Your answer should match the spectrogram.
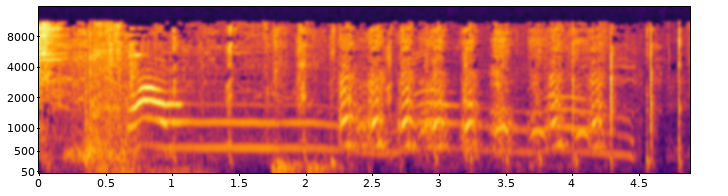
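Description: A cat lets out one long, loud, drawn-out yowl lasting several seconds, wavering and slowly falling in pitch, as it is launched from a catapult, with quick rattling clatter running underneath the second half.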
